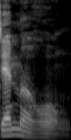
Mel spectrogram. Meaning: 1. twilight at the beginning or end of a day, dawn and dusk 2. any twilight
- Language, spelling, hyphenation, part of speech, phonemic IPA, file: German, Dämmerung, Däm‧me‧rung, noun, /ˈdɛməʁʊŋ/, De-Dämmerung.ogg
